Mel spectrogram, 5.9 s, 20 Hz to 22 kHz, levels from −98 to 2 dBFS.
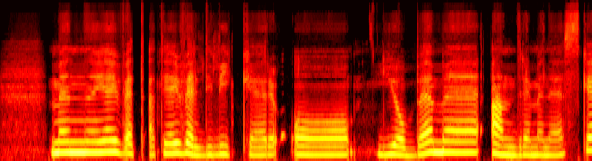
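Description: Throughout the speech, grainy, rough, noisy texture replaces clean tonal detail, with full bandwidth retained; this points to Opus compression in music mode, likely around 24 kbps.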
